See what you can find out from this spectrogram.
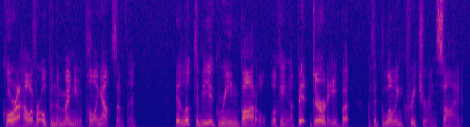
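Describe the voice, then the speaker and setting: A man's voice: mid-range voice, animated, fast, no room sound. A man reading a scripted first-person story as an audiobook narrator.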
